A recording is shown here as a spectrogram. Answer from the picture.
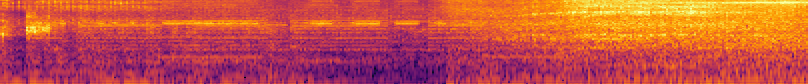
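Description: Cartoon traffic sound effects from a jammed highway: many car engines running with a low rumble and several steady tones over them. About halfway through, a louder rushing of traffic noise comes in as the cars get moving.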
